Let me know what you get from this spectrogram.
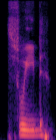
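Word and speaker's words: Sweed: Did you say Sweet Mop? Swede. S we e d.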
